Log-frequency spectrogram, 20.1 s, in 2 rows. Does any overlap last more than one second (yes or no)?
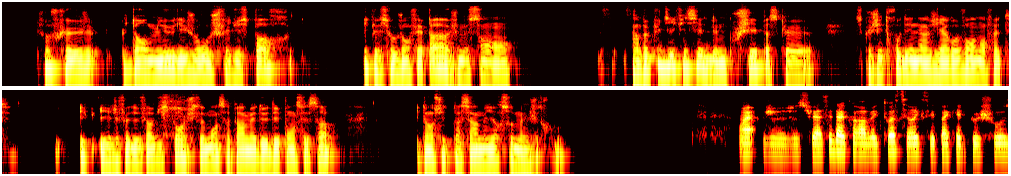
no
